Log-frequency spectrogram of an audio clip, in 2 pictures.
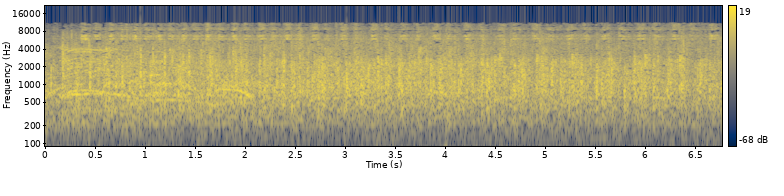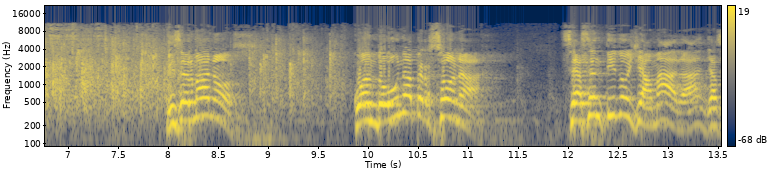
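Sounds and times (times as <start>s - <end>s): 
crowd clapping: 0.0s - 10.2s
speech: 8.0s - 8.8s, 9.9s - 11.2s, 12.0s - 13.5s.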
